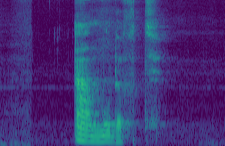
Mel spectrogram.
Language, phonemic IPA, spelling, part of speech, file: Dutch, /ˈanmudəxt/, aanmoedigt, verb, Nl-aanmoedigt.ogg
- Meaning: second/third-person singular dependent-clause present indicative of aanmoedigen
